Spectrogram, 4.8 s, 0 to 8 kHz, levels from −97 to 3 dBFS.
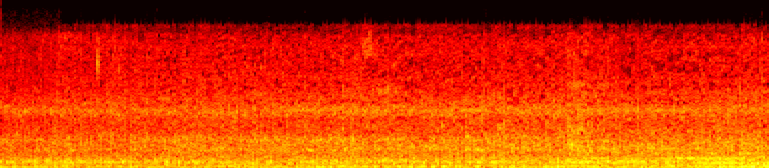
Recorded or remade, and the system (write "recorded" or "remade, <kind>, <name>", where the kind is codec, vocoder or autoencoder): remade, vocoder, WaveNeXt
